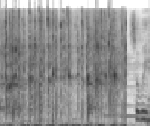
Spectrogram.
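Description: Ice rattling inside a metal cocktail shaker in a quick, hard shake: a dense run of rapid rattling that stops near the end.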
